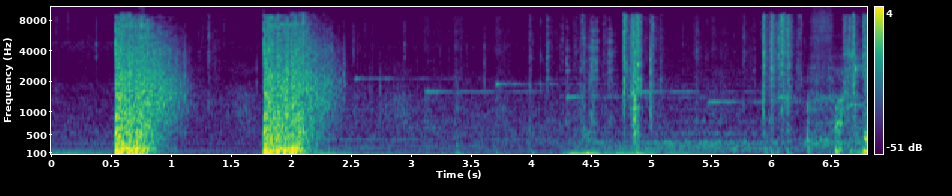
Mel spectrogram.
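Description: Light machine gun fire in the video game The Outer Worlds: two loud, sharp bursts about a second apart, followed by lighter clattering and rattling noises in the background.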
